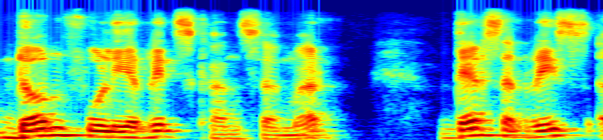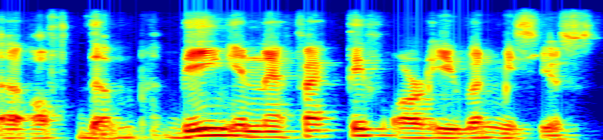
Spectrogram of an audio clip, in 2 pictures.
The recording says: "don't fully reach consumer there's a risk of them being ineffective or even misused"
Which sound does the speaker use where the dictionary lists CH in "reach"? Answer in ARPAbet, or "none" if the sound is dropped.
S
